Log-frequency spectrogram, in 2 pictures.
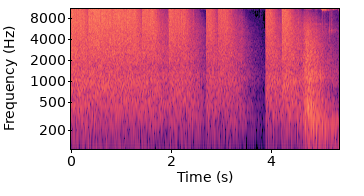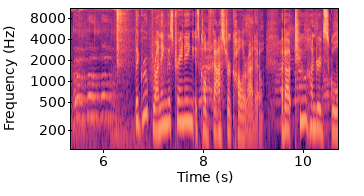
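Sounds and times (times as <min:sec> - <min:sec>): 
gunfire in a school-staff shooting drill: 0:00.0 - 0:05.3
speech: 0:06.6 - 0:10.6.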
